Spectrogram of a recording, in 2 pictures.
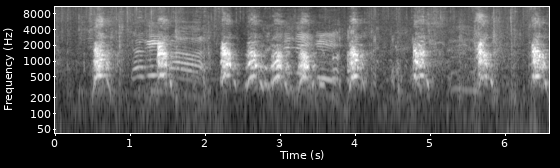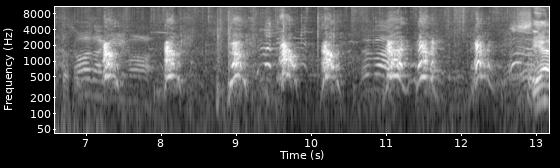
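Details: German Wirehaired Pointer barking repeatedly at a mechanical bear at the Koria wilderness fair, Finland, 2011, on its second encounter after a few hours' break; loud, harmonic barks come in irregular bursts under continuous Finnish commentary from a man.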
